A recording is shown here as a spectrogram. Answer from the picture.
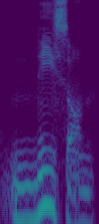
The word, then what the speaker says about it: Nisan: Now, the word fully come, it was 50 days after the Passover, the 16th day of Nisan. Maybe you would pronounce that Nissan. It's something like the name of a car or truck that we have in the United States.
